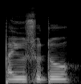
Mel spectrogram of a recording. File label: "payu sudu", Apatani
